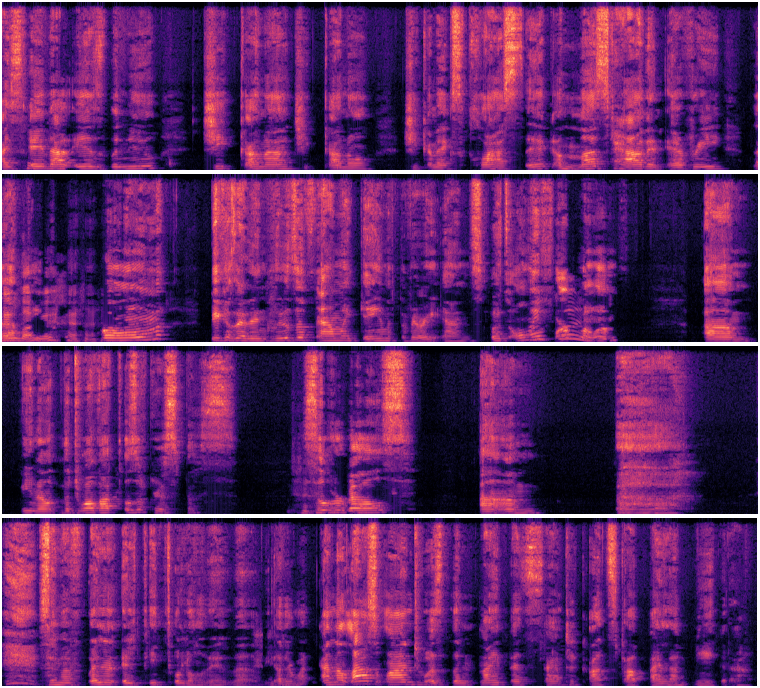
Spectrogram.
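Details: Adult woman with spasmodic dysphonia that began with stress in her first year as a teacher and took two years to diagnose; treated with Botox injections every few months, recorded at the end of her three-month cycle; spasmodic dysphonia.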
